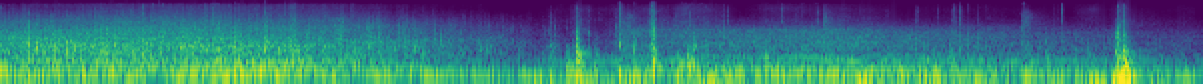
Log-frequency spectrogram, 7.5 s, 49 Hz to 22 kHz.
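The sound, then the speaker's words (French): A car's engine and road rumble fill the first few seconds, then it settles and a few sharp thumps like doors opening and slamming follow, with one heavier clunk near the end, as three men get out of the car at the foot of the stairs to Terminal 2 at Orly airport on a Sunday afternoon. “Ils sortent de la voiture au pied des escaliers qui mènent à l'atterrage du terminal 2.”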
